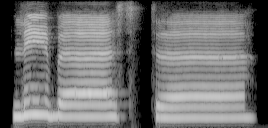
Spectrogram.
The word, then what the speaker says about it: لباسا: So here we are going to cancel one of the fatha in the fathatain, and we are left with one alif and one haraka, which means that we are going to extend it for about two counts, two haraka, because it is alif madda.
